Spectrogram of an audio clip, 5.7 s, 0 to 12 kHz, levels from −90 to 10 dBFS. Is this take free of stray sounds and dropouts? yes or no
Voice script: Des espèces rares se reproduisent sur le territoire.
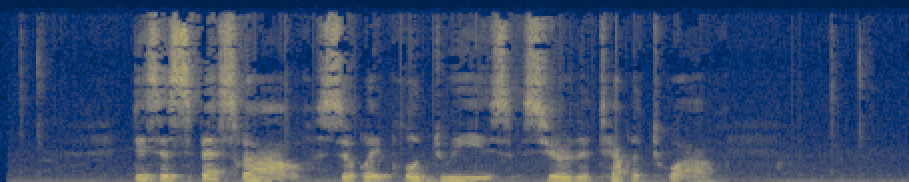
yes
